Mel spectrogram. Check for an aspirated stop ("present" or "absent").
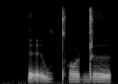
present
